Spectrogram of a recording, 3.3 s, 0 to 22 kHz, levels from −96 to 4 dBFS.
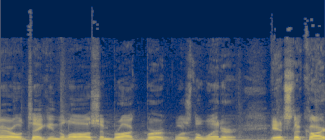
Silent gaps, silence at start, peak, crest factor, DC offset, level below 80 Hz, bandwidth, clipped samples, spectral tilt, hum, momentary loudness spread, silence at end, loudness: none; 0 s; -4 dBFS; 16 dB; under 0.1%; -40 dBFS; 18.5 kHz; under 0.1%; -5 dB/octave; none; 7 LU; 0 s; -20 LUFS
